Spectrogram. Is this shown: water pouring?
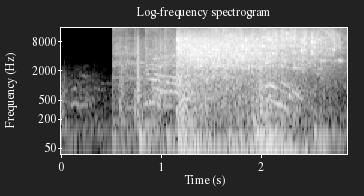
no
